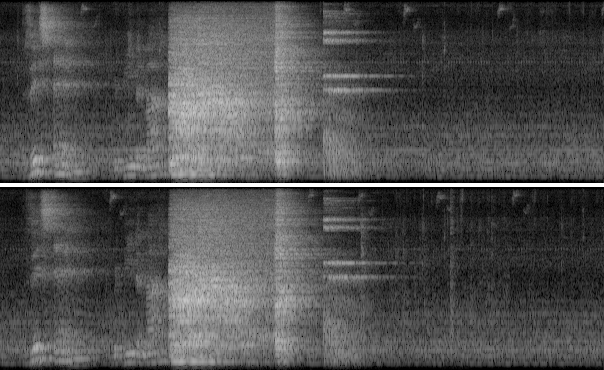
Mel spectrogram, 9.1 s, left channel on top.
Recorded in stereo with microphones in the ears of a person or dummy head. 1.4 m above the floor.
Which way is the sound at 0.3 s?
80° left.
